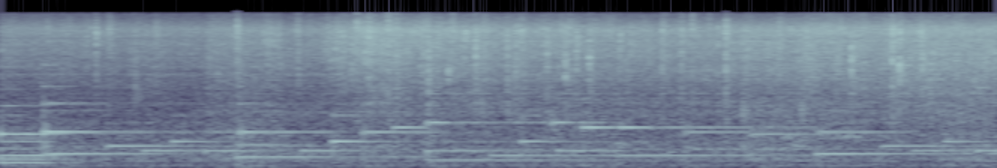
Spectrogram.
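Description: Chopped garlic and ginger sizzling and crackling in hot oil in a nonstick wok, stirred with a wooden spatula; the sizzle grows denser and louder about two seconds in.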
